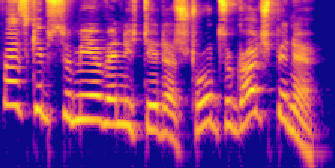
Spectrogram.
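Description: A man voicing a tiny, wheedling male goblin who bargains for gold with a high, fluting voice. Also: big pitch swings, normal speed.

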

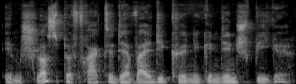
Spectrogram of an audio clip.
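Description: A storyteller reading a fairy tale aloud in an expressive, lively way. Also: sits low, normal speed, breathy edge.

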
